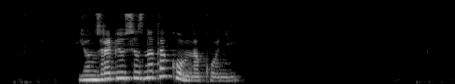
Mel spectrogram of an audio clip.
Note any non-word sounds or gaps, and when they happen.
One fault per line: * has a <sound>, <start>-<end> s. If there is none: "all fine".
all fine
